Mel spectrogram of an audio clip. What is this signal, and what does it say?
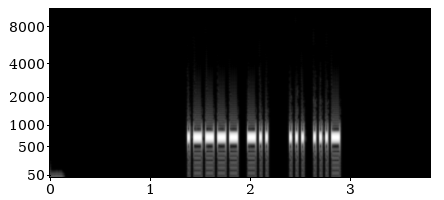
Morse code, heard as a keyed tone, about 40 wpm, 700 Hz. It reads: 1D SV
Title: Field Day Exchanges - 40wpm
